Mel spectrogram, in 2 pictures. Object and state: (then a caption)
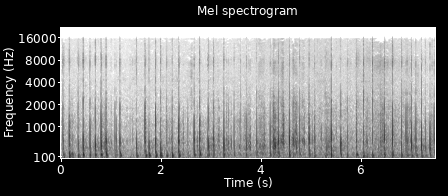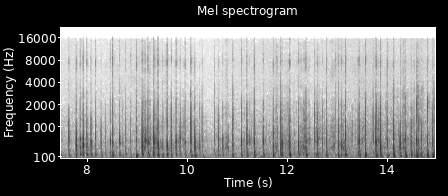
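Faux leather purse tapped with nails. Long nails tap quickly on the bottom of a small, hollow pink faux leather heart purse. The result is a steady stream of rapid, dry, muffled taps with a low-mid hollow body and almost no ring, with a brief lull near the ten-second mark.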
